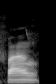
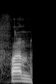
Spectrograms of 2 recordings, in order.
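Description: First: ফাং closed with a nasal ng, no tongue-tip n; ফাং with a humming ng ending; nasal anusvar ending. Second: ফান with a plain dental n at the end; ফান ending on a crisp tongue-tip n; wrong dental n. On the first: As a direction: end ফাং in the nose as anusvar. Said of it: "এখন হবে ফা, ফাকার ফা অনুসুকার ফাং". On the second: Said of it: "দন্তান্ন ফান হবে না". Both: Shown as a demonstration.

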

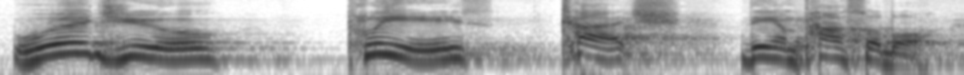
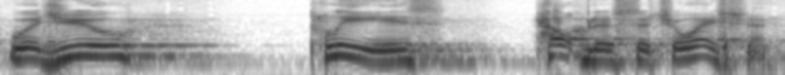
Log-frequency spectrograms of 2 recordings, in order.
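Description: First: Earnest, stretched-out "Would you please"; pleading emphasis. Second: Said in the usual way. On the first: Retold or imitated. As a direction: press the word "Would" hard and stretch "please" like a mother's plea. Mary's plea retold with emphasis.

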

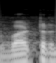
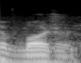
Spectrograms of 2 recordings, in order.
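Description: First: "वाटर" with an unrounded a, like vatar; wrong "water" vowel. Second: "वाटर" with a rounded aw, like vawtar; rounded "water" vowel. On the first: Teacher showing students the misreading to avoid, unrounded "वाटर". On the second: Teacher giving students the correct reading, "वाटर" said as vawtar. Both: Shown as a demonstration. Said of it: "वाटर नहीं पढ़ेंगे".

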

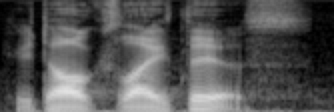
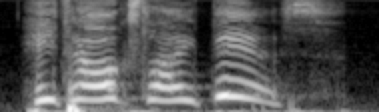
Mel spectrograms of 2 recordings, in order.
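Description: First: Very low, slow deep voice; deep grown-up voice; deep man voice. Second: Put-on high, slow childish voice; high little-boy voice. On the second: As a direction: squeak it like a young boy. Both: Shown as a demonstration.

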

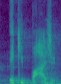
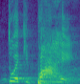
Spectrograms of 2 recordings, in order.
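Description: First: Said in the usual way. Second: "equipagem" as Spanish "equipahe", high and louder; pronúncia espanhola. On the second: Retold or imitated. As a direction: say "equipagem" with an aspirated Spanish j: "ekipahe". ("equipagem" com jota espanhol aspirado, "equipárre") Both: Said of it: "Na língua dela, ela falou".

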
